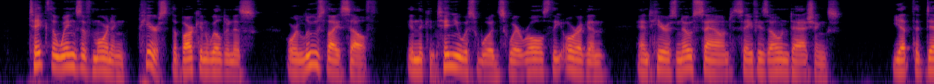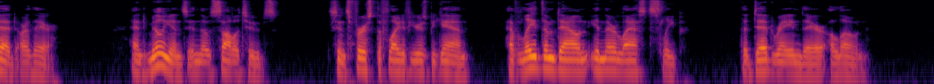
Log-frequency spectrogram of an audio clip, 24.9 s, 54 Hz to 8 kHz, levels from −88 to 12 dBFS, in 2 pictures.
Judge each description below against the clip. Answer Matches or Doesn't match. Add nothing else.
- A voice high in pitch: Doesn't match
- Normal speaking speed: Doesn't match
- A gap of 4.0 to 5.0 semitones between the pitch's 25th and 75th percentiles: Doesn't match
